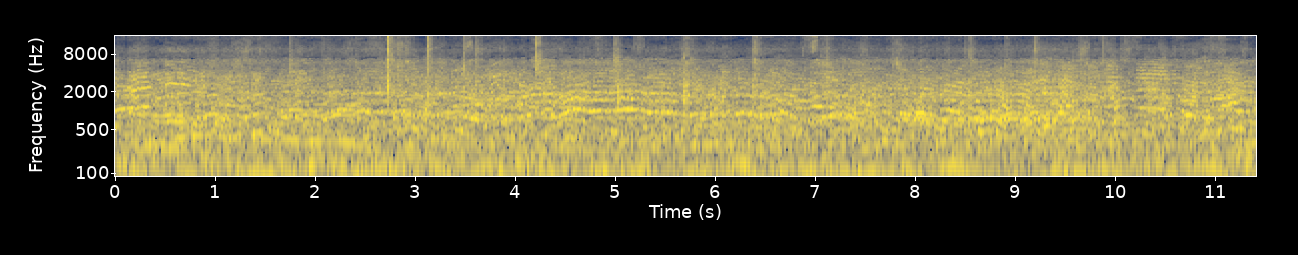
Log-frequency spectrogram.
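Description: A large crowd of men and women talk and shout over one another outdoors close by.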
